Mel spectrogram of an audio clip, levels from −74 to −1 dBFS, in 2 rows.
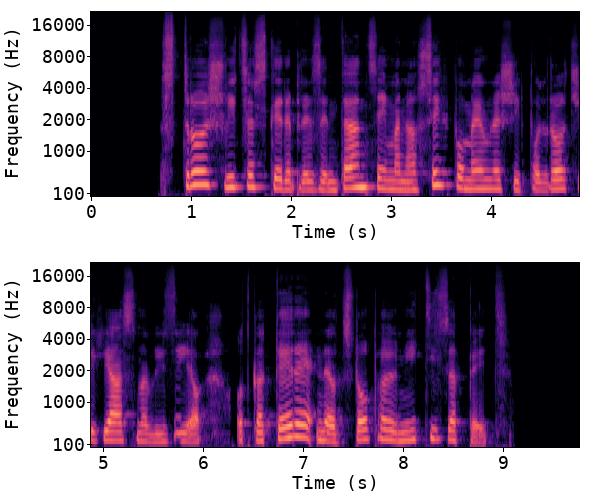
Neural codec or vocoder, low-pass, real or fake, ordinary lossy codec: codec, 44.1 kHz, 3.4 kbps, Pupu-Codec; none; fake; none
